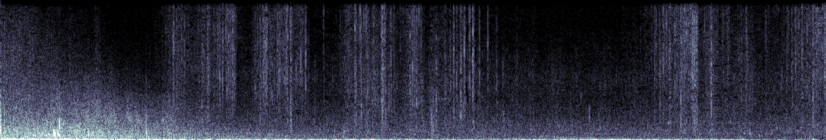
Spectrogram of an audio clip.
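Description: A Confringo blasting curse explodes in the video game Hogwarts Legacy: a heavy boom opens, then a rumbling, crackling tail trails away over a few seconds.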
